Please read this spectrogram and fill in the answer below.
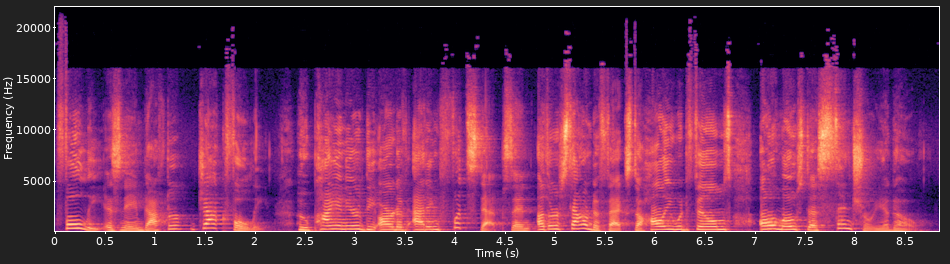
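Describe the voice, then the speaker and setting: A woman's voice: high voice, big pitch swings, normal speed, few pauses. A woman hosting and narrating a scripted radio documentary. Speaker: host narrator.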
